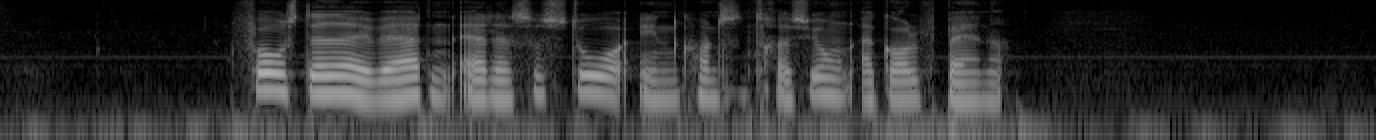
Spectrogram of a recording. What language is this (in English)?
Danish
